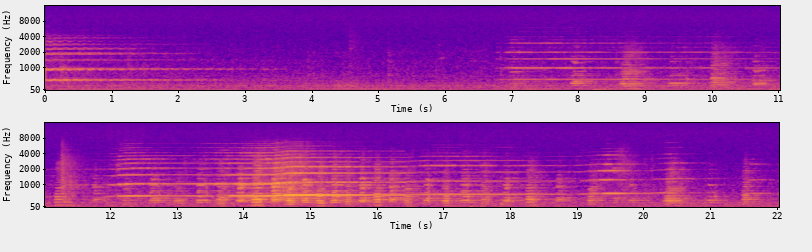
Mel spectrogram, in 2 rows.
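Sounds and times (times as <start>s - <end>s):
violin playing: 0.0s - 3.4s, 6.8s - 22.0s
button accordion chords: 6.8s - 22.0s.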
